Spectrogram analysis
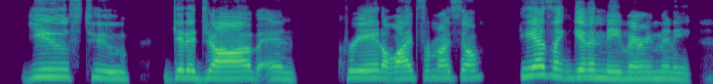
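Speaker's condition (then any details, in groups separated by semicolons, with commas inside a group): Cerebral palsy; limited mobility, legs; age 28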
